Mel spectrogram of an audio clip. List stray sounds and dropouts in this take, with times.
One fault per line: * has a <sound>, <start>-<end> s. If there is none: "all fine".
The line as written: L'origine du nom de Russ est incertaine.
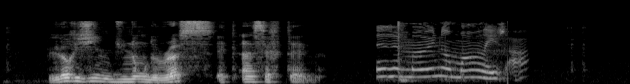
* has a laugh, 3.8-5.3 s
